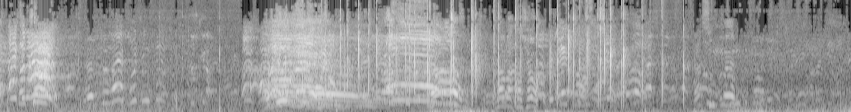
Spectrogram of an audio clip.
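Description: Men shout and call out loudly outdoors.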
